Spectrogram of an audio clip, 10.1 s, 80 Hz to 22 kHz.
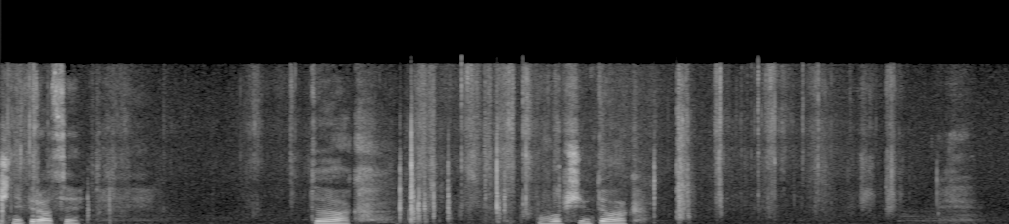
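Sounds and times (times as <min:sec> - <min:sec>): footsteps on grass and leaves: 0:02.4 - 0:03.2, 0:04.0 - 0:09.1.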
